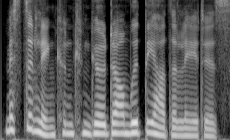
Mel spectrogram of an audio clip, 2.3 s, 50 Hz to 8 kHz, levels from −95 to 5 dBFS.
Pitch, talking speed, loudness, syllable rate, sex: 190 Hz, 235 wpm, -17 LUFS, 5.3 syllables/s, female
